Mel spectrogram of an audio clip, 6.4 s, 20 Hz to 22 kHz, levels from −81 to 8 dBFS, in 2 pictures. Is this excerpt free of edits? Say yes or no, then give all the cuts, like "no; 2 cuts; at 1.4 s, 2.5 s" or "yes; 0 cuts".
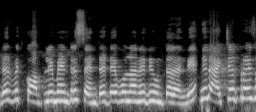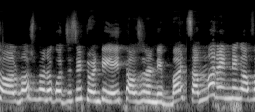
no; 2 cuts; at 2.5 s, 5.5 s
